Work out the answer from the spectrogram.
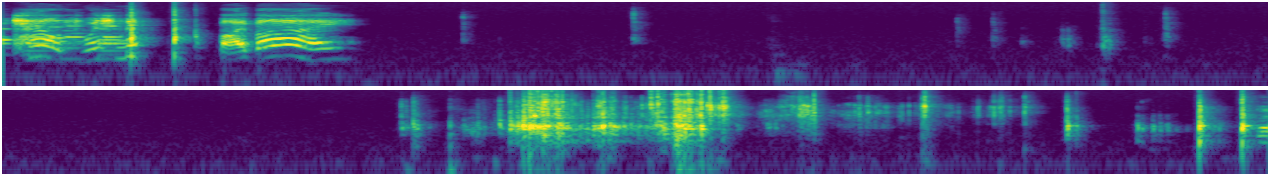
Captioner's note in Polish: cisza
